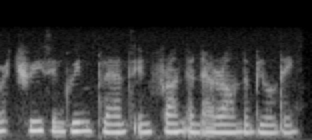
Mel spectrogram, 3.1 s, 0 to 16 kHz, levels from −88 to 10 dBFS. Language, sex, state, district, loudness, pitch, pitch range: English, female, Nagaland, Kohima, -13 LUFS, 220 Hz, 210-235 Hz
